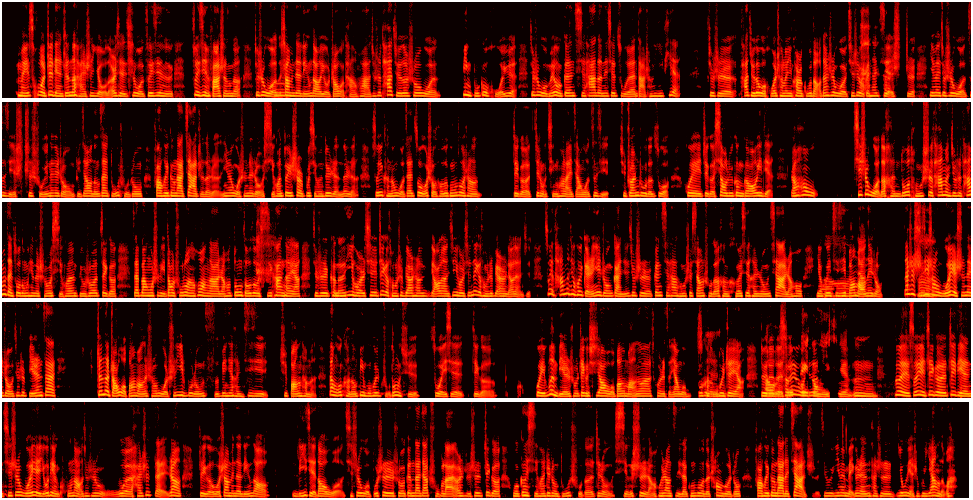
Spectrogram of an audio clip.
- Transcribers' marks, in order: chuckle; inhale; other background noise; chuckle
- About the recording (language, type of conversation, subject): Chinese, podcast, 你觉得独处对创作重要吗？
